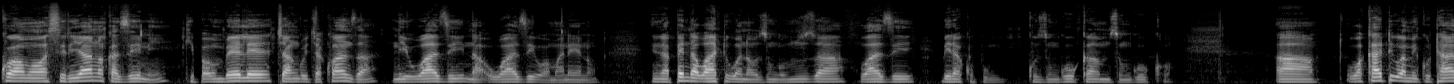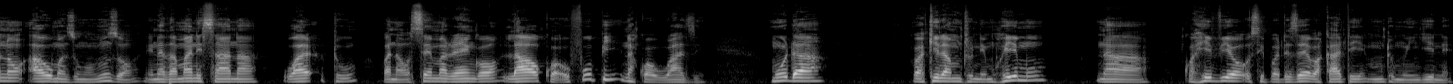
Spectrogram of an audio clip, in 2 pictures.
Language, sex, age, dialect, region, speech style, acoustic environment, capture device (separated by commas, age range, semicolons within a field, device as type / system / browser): Swahili, male, 25-34, Kenya - Nairobi Sheng-influenced, Kenya, relaxed, silence, desktop / Windows / Chrome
